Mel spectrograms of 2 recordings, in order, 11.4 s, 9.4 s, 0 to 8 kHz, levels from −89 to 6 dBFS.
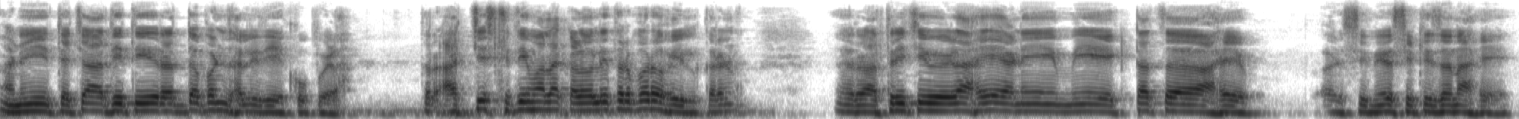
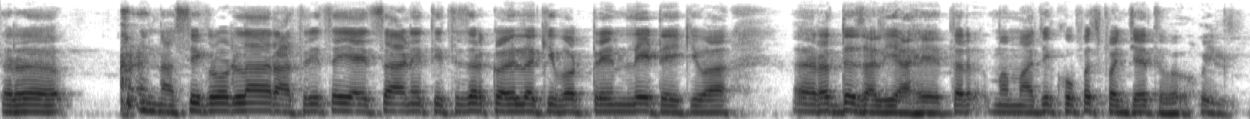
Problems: none marked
